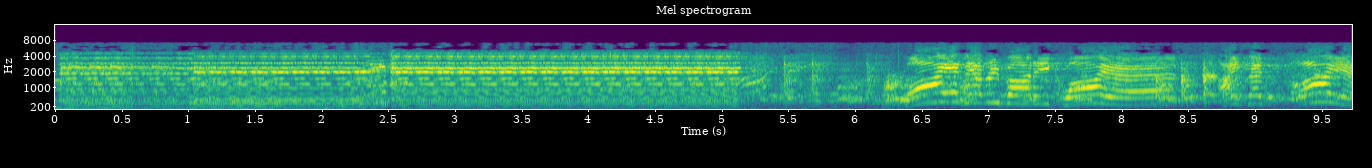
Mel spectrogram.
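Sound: dogs barking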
